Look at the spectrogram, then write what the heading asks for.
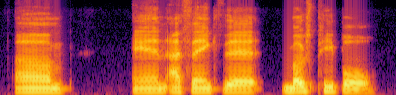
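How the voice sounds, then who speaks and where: A medium-pitched man's voice over a quiet background. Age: 60s. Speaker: trial lawyer. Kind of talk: interview. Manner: halting.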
